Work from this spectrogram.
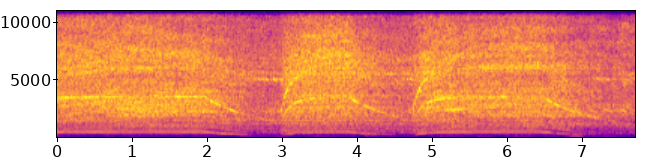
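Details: Jaco EZ Hoover Turbo JC333 vacuum cleaner (220–240 V), final test after bearing replacement with all screws tightened: motor whine spins up and winds down several times, pitch smooth, no grinding or rattle. Normal running.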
